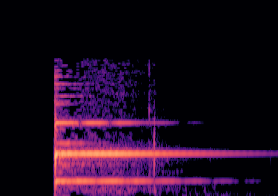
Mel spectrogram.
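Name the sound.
bell ringing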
